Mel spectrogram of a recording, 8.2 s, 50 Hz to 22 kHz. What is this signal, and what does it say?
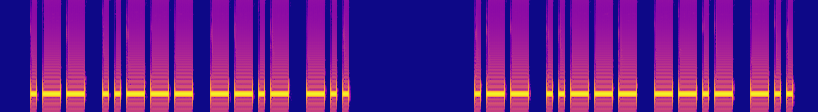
Morse code, heard as a keyed tone, about 20 wpm, 700 Hz. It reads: W2QD W2QD
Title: USA Call Signs - 4 Characters - Repeated 3x - 20wpm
